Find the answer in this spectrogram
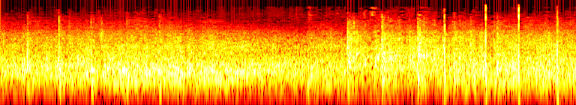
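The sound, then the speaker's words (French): Sustained gunfire during a police assault on a hostage siege at a kosher grocery, with many sharp cracking shots ringing out over a dense, continuous roar, the reports coming faster and louder in the second half. “C'est l'assaut qui débute. Des tirs nourris pendant de longues secondes.”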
